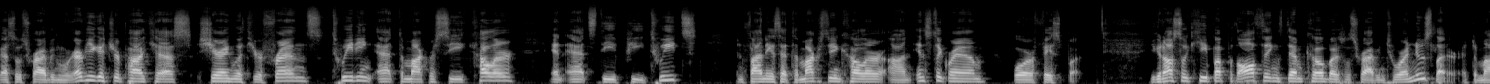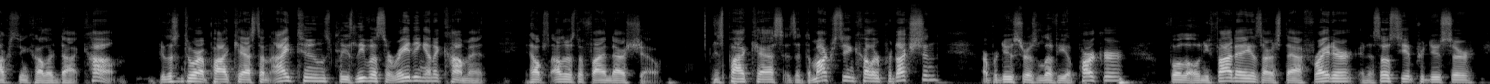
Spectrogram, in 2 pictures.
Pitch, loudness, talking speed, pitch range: 125 Hz, -19 LUFS, 185 wpm, 105-145 Hz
